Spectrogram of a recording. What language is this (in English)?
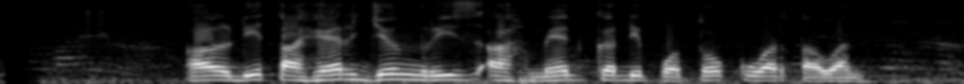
Sundanese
